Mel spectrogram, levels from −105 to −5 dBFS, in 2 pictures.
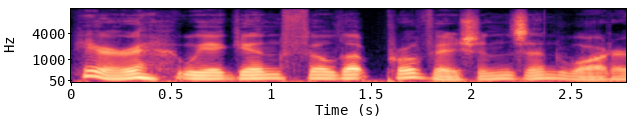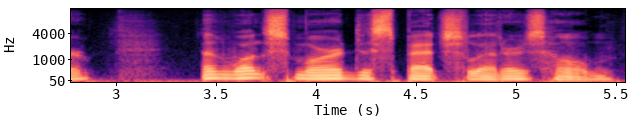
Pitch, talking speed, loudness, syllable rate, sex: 110 Hz, 150 wpm, -17 LUFS, 4.8 syllables/s, male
